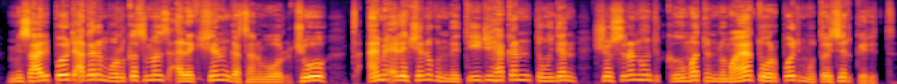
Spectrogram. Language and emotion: Kashmiri, neutral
